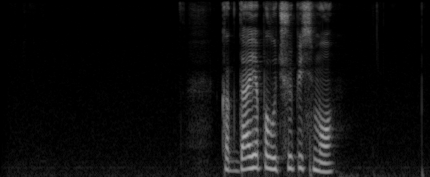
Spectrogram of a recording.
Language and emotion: Russian, angry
